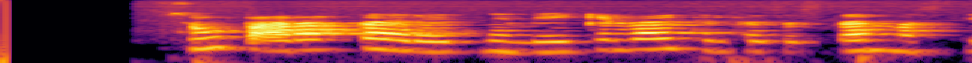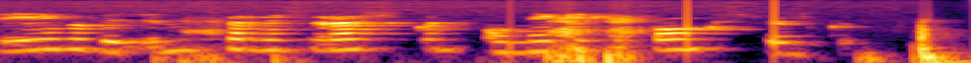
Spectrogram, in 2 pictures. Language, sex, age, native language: Icelandic, female, 30-39, Icelandic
